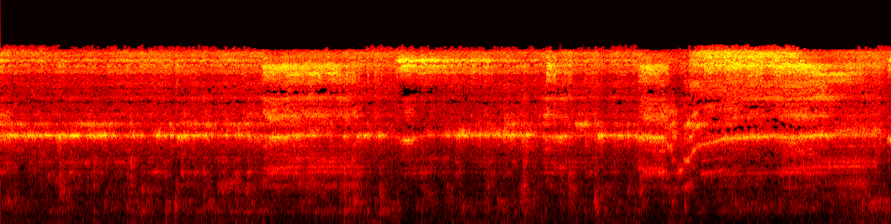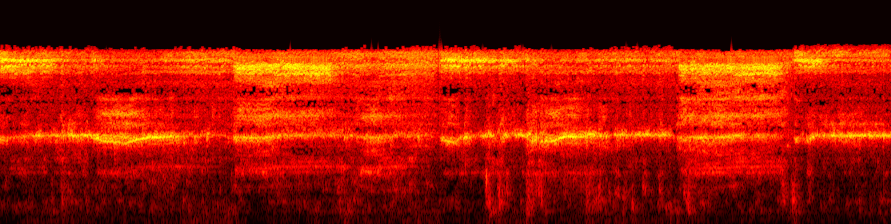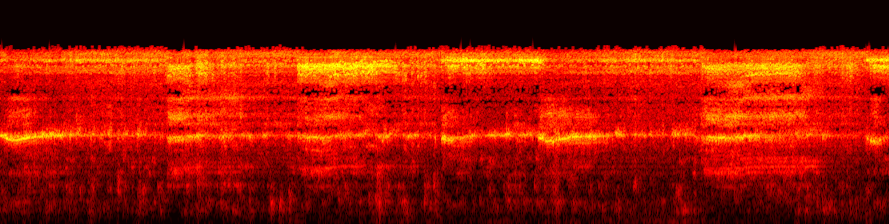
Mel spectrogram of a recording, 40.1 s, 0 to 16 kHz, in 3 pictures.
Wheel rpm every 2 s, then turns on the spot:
230, 230, 230, 230, 220, 200, 230, 230, 230, 230, 220, 230, 230, 230, 230, 230, 230, 230, 230, 230.
none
